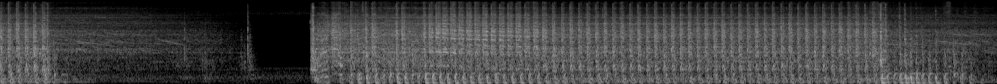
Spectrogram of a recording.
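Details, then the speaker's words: Willys CJ2A Jeep, first runs after revival (run but not yet driving), idle adjustment off; restarting attempt floods it, starter chugs about four even beats a second for several seconds without catching, waiting for it to stop spinning. "I flooded it. Got to wait for it to stop spinning."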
